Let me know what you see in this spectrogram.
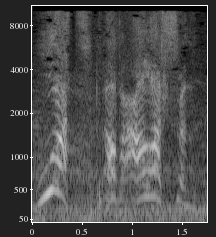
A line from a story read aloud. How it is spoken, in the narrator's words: cried the chief of the Camerons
